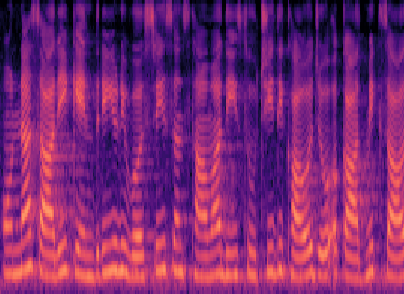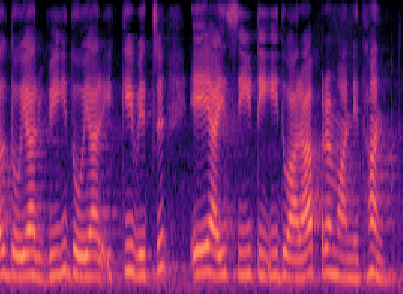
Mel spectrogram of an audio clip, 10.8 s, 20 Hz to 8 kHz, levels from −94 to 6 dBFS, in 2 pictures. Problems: constant background noise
